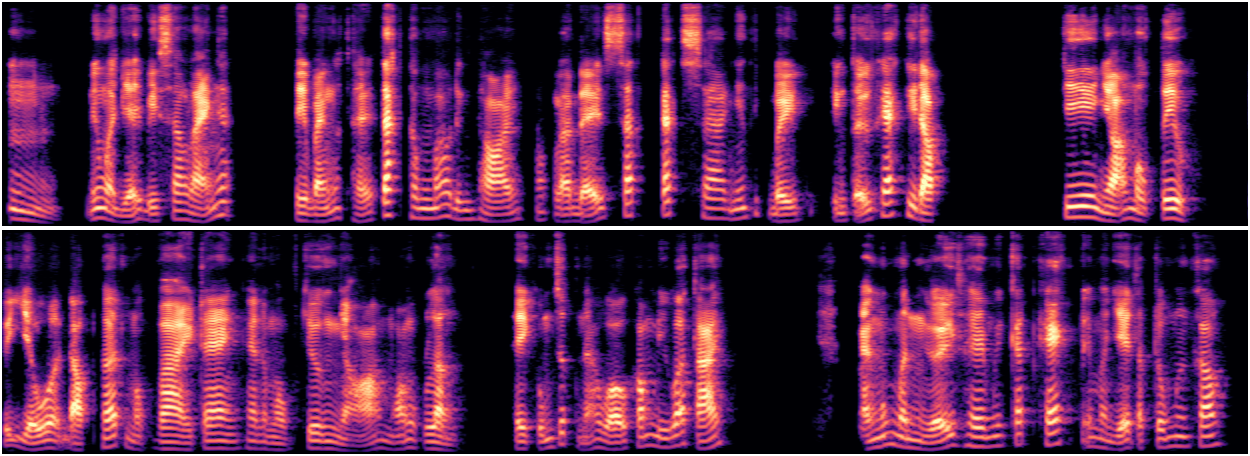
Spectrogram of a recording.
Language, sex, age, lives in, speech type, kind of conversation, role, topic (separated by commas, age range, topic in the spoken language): Vietnamese, male, 30-34, Vietnam, read, expert-assistant, expert, Làm thế nào để xây dựng thói quen đọc sách mỗi ngày?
